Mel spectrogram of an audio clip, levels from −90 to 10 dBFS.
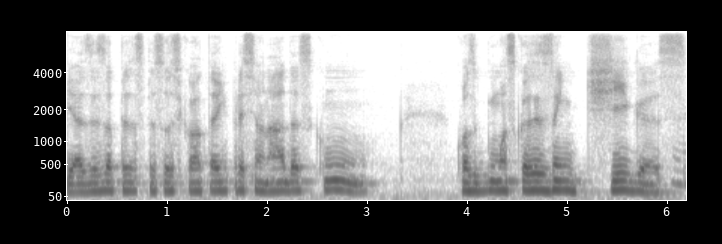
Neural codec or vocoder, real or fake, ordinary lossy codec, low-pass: none; real; none; none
